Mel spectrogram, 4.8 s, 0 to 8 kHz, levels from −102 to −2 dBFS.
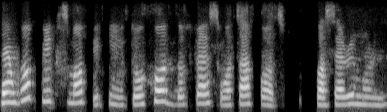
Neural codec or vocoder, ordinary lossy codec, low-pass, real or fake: none; Opus, 16 kbps; 7.2 kHz; real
